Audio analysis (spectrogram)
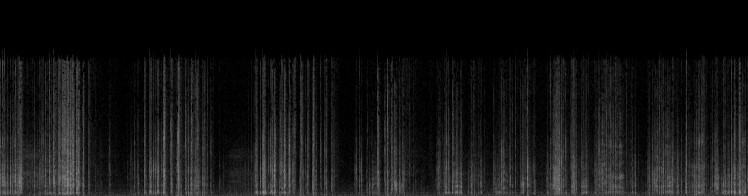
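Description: Fingertips press, grip and rub the glossy front of a flat cardboard colored pencil box. Bursts of bright, squeaky, scratchy friction come in rapid crackling clusters, separated by short quiet pauses.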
